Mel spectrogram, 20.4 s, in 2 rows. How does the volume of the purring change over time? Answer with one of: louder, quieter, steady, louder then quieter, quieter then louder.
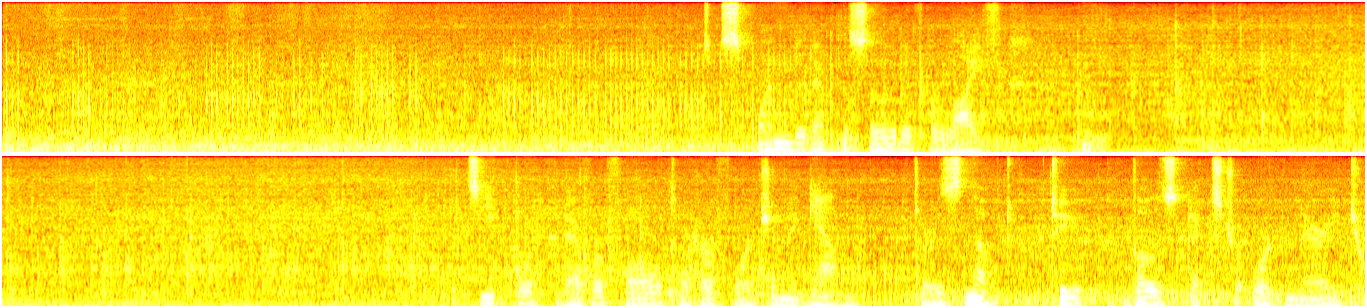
quieter then louder.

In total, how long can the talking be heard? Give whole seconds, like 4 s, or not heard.
10 s.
